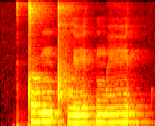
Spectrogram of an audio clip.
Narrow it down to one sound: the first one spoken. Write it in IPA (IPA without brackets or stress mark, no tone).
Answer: t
